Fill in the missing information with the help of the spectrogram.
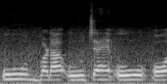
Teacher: ऐसे जो स्वर जिसका हम बोलते समय हमारा मुंह गोल हो जाता है वो सारे स्वर आपके वर्तुल स्वर में आएंगे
